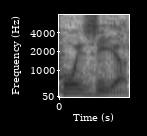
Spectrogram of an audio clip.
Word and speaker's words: Poesia: We're talking about the Poesia because now he's going to Alaska, right? Right, but I think how do you pronounce it? Poesia? Poesia, that means a poet.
